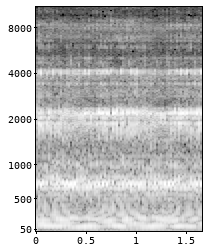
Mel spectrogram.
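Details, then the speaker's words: Refrigerator repair vacuum process: after running a while, pump sound is lower in decibels and less harsh than at the start, a steady smooth low drone with no gurgle, indicating deep vacuum reached. "Nah, suaranya berbeda. suaranya sudah rendah, sudah tidak begitu kasar. Rendah itu maksudnya rendah desibelitasnya ya, kebisingannya ya."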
